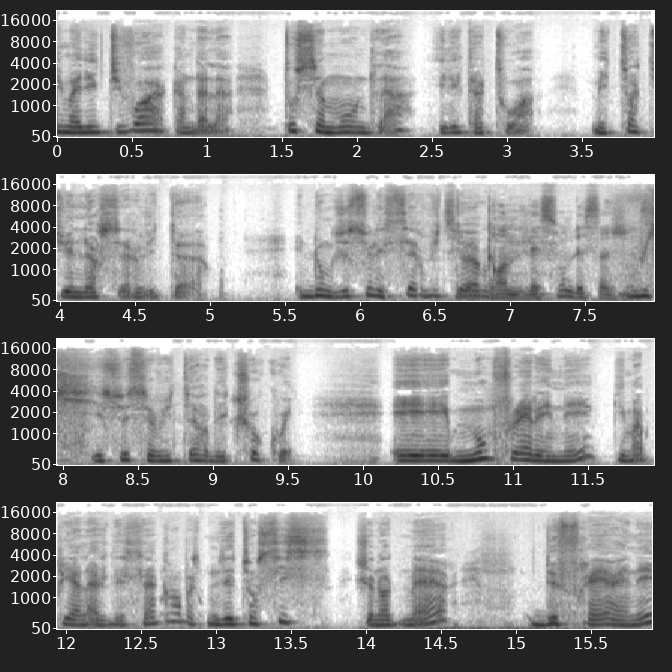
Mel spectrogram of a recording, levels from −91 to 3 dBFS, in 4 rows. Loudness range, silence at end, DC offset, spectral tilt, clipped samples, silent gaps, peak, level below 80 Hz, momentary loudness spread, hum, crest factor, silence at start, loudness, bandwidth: 4 LU; 0 s; under 0.1%; -4.5 dB/octave; under 0.1%; none; -8 dBFS; -50 dBFS; 13 LU; none; 18 dB; 0 s; -24 LUFS; over 20 kHz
